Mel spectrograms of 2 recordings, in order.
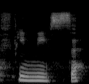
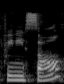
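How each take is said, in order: First: The word ends in a soft s sound. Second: The word ends in a nasal vowel. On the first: The speaker calls it right. "with a little bit of an extra breath at the end" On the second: The speaker calls it wrong. "I'm not saying finissant because that's not how it's pronounced"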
